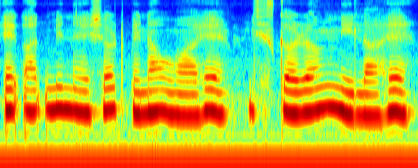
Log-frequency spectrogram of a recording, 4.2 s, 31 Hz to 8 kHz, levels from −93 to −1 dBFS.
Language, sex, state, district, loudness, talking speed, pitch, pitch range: Hindi, female, Arunachal Pradesh, Papum Pare, -14 LUFS, 160 wpm, 200 Hz, 190-215 Hz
